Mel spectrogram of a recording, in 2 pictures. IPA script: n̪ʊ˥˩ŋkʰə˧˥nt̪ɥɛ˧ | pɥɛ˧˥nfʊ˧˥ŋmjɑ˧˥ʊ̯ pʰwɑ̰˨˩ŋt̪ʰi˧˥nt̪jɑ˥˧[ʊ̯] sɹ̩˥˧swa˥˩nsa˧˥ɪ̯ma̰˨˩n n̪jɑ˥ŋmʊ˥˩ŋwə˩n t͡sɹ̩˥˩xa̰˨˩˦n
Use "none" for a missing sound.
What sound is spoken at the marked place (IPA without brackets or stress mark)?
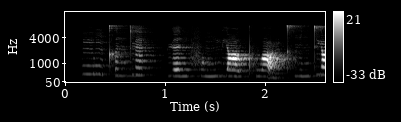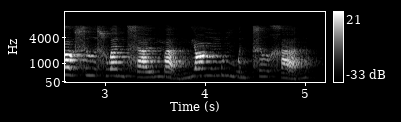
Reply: ʊ̯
